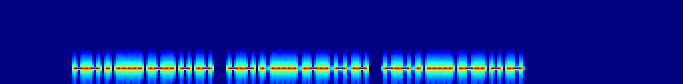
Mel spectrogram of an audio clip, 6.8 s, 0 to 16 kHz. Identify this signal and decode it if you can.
Morse code, heard as a keyed tone, about 44 wpm, 700 Hz. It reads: KE5LTA KE5LTA KE5LTA
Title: USA Call Signs Repeated 3x 45wpm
